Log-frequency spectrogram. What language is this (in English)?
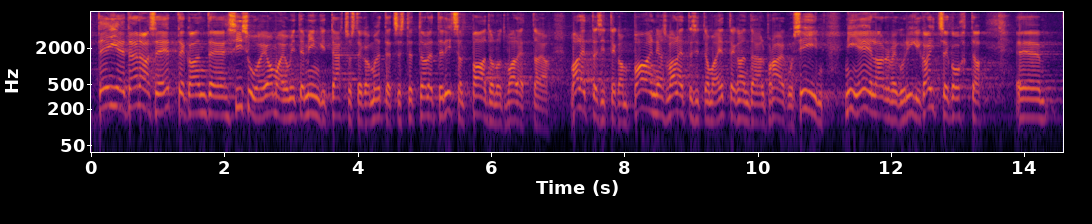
Estonian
